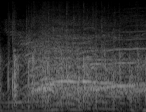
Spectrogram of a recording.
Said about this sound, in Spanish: Escuchando los aplausos.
